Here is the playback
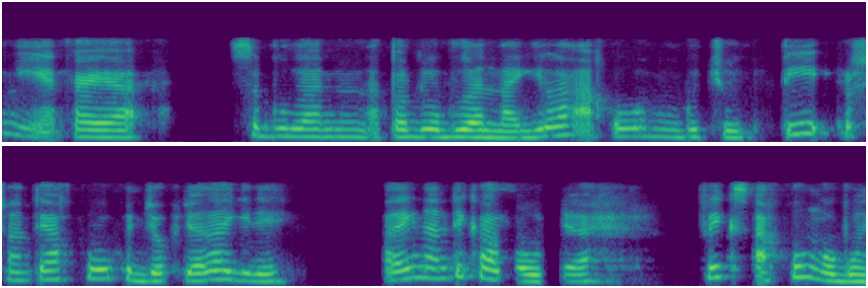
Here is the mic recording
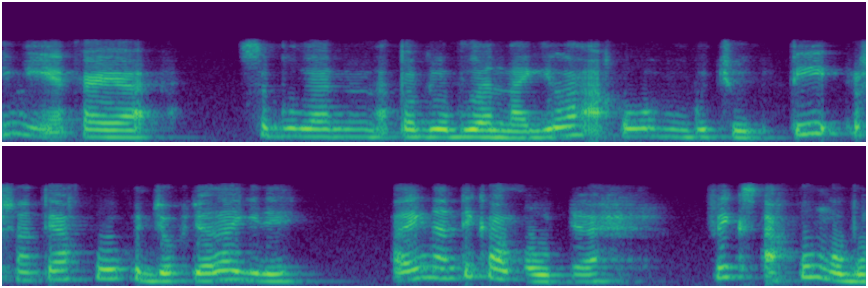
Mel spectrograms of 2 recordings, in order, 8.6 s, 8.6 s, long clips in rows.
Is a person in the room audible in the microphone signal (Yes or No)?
No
